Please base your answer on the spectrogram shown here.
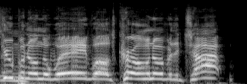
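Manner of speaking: put-on surfer stoner talk. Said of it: "when they talk like that".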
